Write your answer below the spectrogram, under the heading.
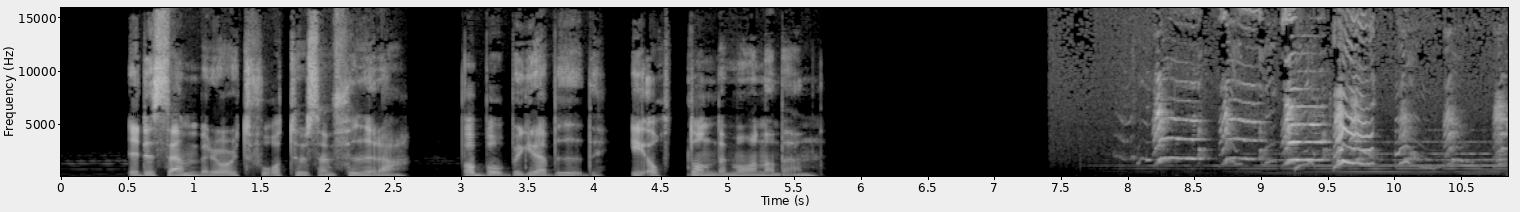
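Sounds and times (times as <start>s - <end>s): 
speech: 0.5s - 5.8s
dog howling: 8.0s - 10.8s.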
